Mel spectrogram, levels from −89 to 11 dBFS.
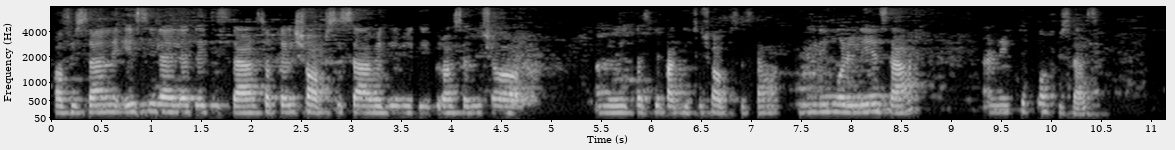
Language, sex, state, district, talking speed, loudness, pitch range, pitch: Konkani, female, Goa, North and South Goa, 125 wpm, -19 LUFS, 180-200 Hz, 185 Hz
